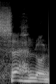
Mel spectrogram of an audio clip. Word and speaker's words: سهل: It's sahlun, right?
